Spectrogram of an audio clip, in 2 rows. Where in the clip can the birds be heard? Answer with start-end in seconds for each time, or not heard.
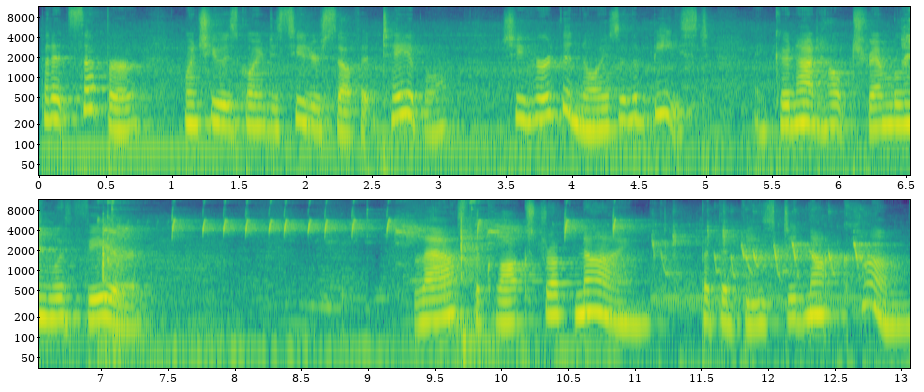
6.5-12.8.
